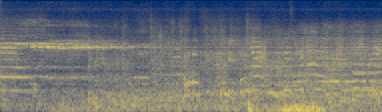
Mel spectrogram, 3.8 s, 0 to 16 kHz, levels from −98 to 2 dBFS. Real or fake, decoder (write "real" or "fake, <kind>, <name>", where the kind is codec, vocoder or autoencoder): fake, codec, SNAC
